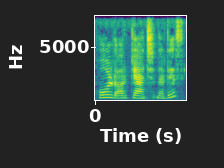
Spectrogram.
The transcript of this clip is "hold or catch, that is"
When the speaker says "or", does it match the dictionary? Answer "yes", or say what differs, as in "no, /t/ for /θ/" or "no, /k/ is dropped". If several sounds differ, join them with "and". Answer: yes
